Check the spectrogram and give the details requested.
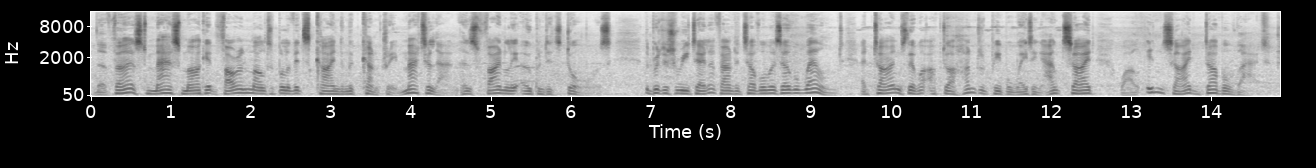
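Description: Man, reporter, animated voice-over, faint background noise. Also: mid-range voice, moderate pace. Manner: lively scripted narration.

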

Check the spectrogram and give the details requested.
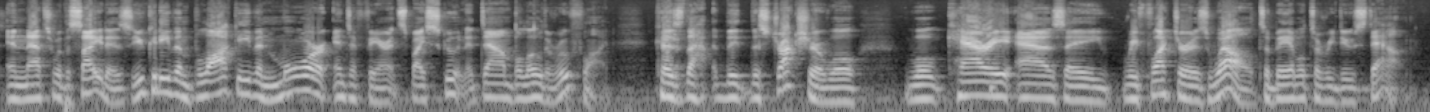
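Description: A man's voice: mid-range voice, measured pace, a bit bright. A middle-aged man with an American accent, co-hosting a livestream and explaining things casually from a home setup. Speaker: co-host of a police scanner show. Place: small home room with equipment, indoors.

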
